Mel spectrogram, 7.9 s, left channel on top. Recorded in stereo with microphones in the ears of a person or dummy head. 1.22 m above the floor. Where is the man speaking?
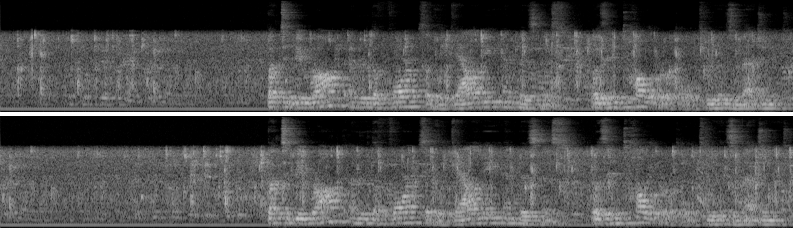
45° left (ahead or behind), 0.9 m.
